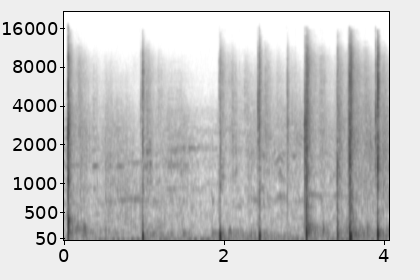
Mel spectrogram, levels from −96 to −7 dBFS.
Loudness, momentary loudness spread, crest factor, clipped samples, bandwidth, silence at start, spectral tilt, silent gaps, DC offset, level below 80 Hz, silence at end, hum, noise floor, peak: -32 LUFS; 21 LU; 32 dB; under 0.1%; 16.5 kHz; 0.05 s; -3.5 dB/octave; none; under 0.1%; -40 dBFS; 0 s; none; -49 dBFS; -2 dBFS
